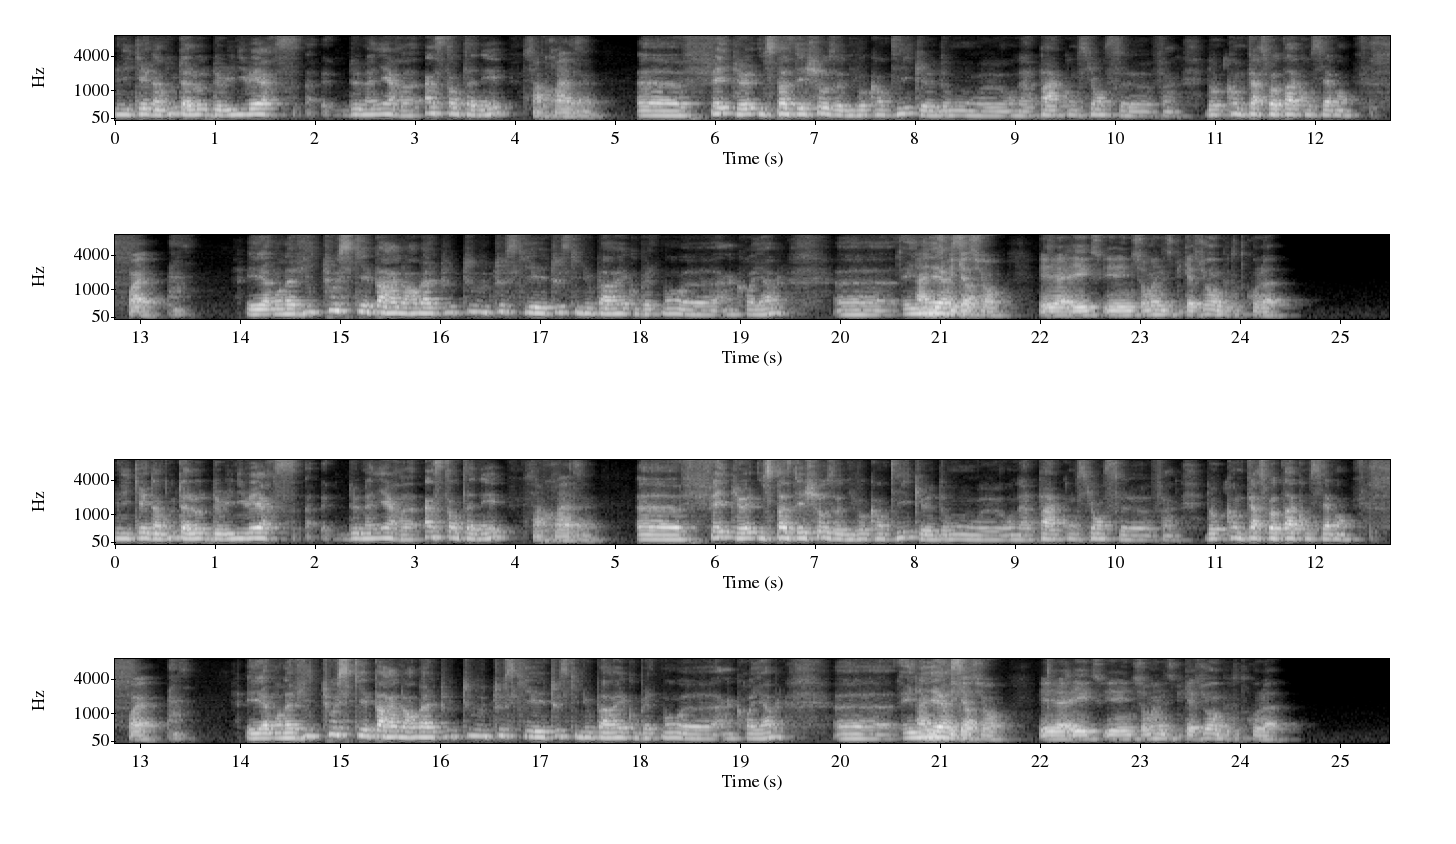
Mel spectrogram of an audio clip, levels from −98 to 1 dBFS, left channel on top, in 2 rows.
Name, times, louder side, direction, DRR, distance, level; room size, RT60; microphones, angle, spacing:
voice 1, 0.0-1.8 2.3-3.8 5.2-12.9 13.3-13.4 14.1-21.3, right 1 dB, 80° right, 2 dB, 1.9 m, -24 dB
voice 2, 4.2-4.8 12.9-13.1 20.7-21.5 22.0-24.3, left 1 dB, 40° left, -1 dB, 2.1 m, -23 dB
6.6 x 5.1 x 3.1 m, 0.43 s
head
